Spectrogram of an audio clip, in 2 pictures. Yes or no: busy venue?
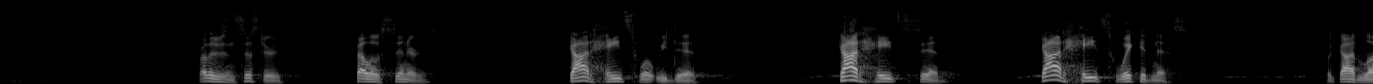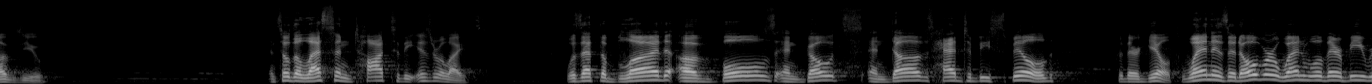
no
